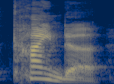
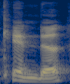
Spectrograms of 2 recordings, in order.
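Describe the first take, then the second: First: It sounds like the casual word 'kinda'. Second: It does not sound like casual 'kinda'. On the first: The speaker calls it wrong. "which I have inaccurately pronounced as kinda" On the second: The speaker calls it right. "but it's pronounced kinda"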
